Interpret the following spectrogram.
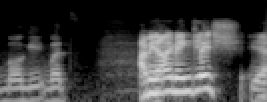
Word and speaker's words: Booghy: me to be on Booghy's Place, which is the highlight of my career thus far. It's Booghy. Booghy is not Booghy. It's Booghy, but I mean, I'm English.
